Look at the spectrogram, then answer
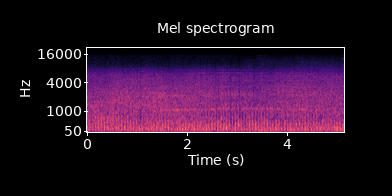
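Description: Osprey tiltrotor aircraft take off at San Diego airport with a loud, continuous rotor throb. The fast, even beating pulse and heavy engine roar hold steady for several seconds with no voices.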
